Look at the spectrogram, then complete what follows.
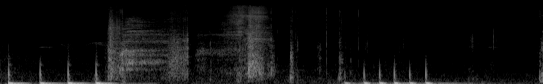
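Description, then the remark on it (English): Sharp, hollow knocks on a door: a few spaced raps, a stretch of breathy rustling, then a quicker run of about half a dozen firm knocks with no one speaking. “Soft thy knocking, saucy knave.”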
